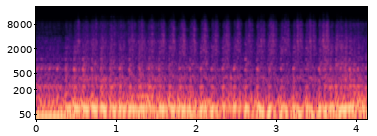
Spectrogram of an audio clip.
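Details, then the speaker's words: Takeuchi TL12 V2 with Kubota V3800 diesel, injector stop test; number two cylinder injection cut, loud diesel clatter pulses unevenly and lumpy, making a drastic difference, so cylinder two is working. Engine stumble with one cylinder cut out. "okay you had to hear that number two cylinder made a drastic difference in how this machine was running"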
